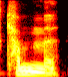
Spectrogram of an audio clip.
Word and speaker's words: kamma: I often hear people say karma, and the Thai word is gum, of course, and the Pali word is kamma. It's a lot clearer.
